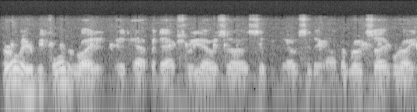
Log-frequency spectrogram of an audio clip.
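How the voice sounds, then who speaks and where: A man giving an unscripted, rambling personal monologue in a halting, hesitant way, trailing off and circling back to his point. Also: mid-range voice. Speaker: personal video maker. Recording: clearly noisy ambient background.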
